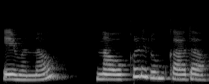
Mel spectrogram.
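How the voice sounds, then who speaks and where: A woman's voice: on the high side, animated, normal speed, close to an everyday voice. A woman voicing an angry young husband in a storybook reading, curt and irritable. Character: young husband, stern and short-tempered. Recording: dull lo-fi recording.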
